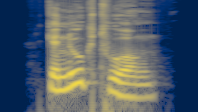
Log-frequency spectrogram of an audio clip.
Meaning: 1. satisfaction 2. compensation 3. solatium
- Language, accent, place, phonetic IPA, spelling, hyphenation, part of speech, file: German, Germany, Berlin, [ɡəˈnuːkˌtuːʊŋ], Genugtuung, Ge‧nug‧tu‧ung, noun, De-Genugtuung.ogg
